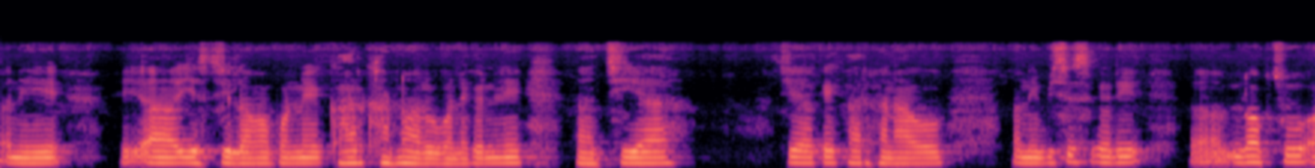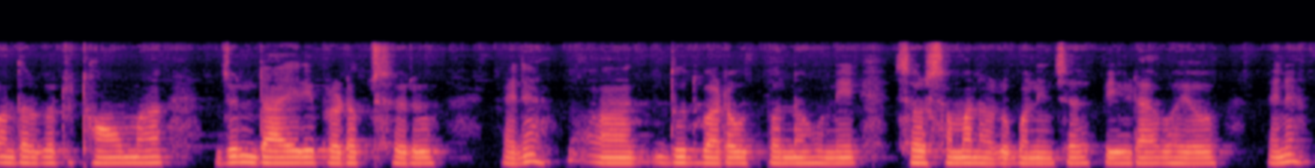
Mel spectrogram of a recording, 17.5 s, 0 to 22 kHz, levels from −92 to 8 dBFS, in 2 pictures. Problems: background sounds at intervals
